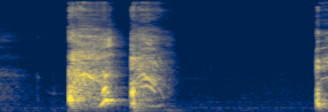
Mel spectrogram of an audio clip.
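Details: Adult woman with a persistent, lingering cough: two harsh cough bursts close together, then silence.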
